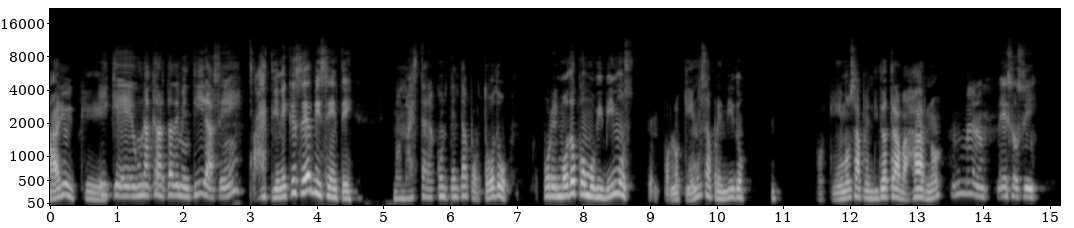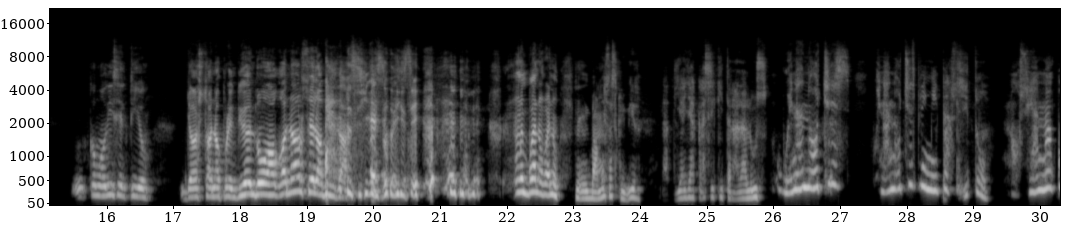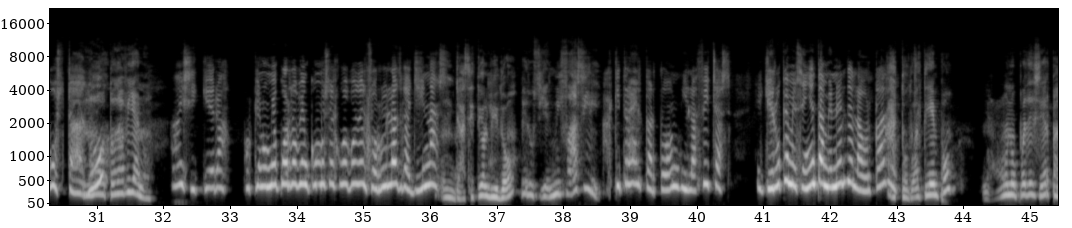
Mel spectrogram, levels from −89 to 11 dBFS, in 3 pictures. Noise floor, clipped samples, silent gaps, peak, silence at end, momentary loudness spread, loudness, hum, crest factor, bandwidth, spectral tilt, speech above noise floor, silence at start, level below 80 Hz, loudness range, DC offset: -82 dBFS; under 0.1%; 11.00-11.47 s; 0 dBFS; 0 s; 17 LU; -19 LUFS; none; 18 dB; 9.8 kHz; -6 dB/octave; 63 dB; 0 s; -76 dBFS; 11 LU; under 0.1%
